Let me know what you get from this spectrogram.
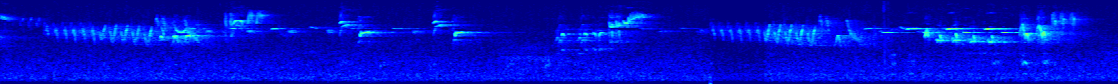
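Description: Songbirds singing in the background: a string of high chirps and rapid trills, one call after another.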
